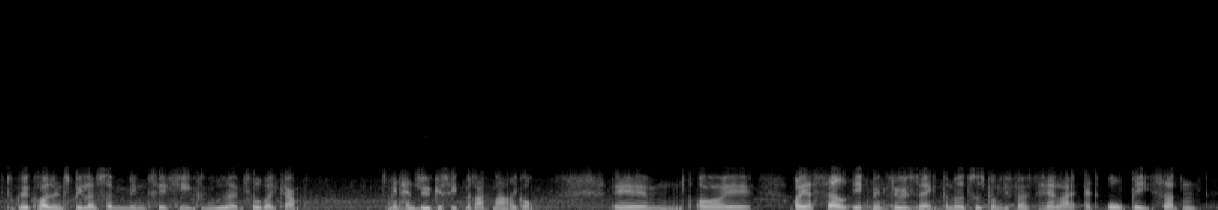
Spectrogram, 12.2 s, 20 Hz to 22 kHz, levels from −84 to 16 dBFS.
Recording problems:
phone-call audio
traffic noise; faint; throughout; 25 dB below the speech

